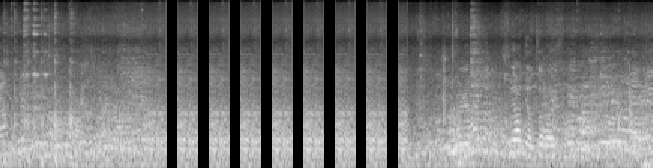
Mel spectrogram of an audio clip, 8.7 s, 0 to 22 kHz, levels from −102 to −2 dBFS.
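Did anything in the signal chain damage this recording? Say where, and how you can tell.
Yes: stutter with silent gaps from 2.21 to 5.43 s, a 268.5 ms fragment repeating seven times with 152 ms digital silence between, likely a stalled playback buffer.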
